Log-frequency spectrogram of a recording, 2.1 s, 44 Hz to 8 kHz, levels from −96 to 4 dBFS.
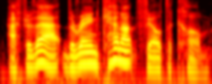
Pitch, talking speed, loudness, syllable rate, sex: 130 Hz, 225 wpm, -18 LUFS, 5.1 syllables/s, male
